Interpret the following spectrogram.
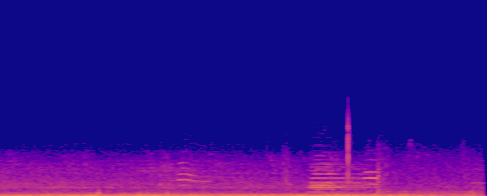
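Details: Mother cat with her four kittens: a faint rising mew near two seconds, then a clearer short harmonic meow around three seconds, both over a loud steady low rumble like traffic, with brief clicks.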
